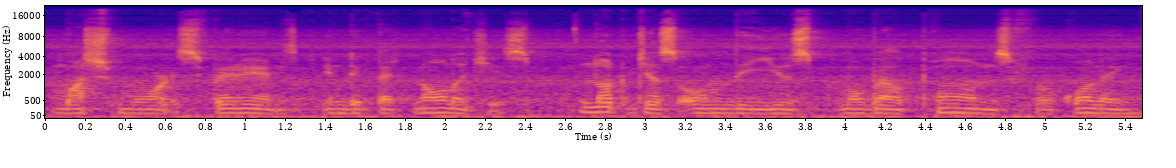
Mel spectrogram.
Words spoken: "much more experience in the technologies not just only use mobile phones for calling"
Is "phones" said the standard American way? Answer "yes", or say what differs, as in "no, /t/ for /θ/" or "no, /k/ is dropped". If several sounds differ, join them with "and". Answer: no, /p/ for /f/ and /s/ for /z/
